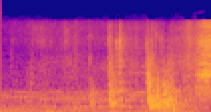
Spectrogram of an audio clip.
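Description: Two short hissing bursts, about a second in and again near the end, over a low steady drone.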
